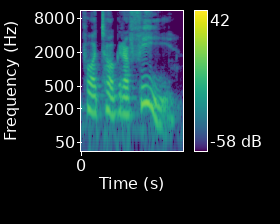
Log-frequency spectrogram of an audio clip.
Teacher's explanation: Stress is on the last syllable.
